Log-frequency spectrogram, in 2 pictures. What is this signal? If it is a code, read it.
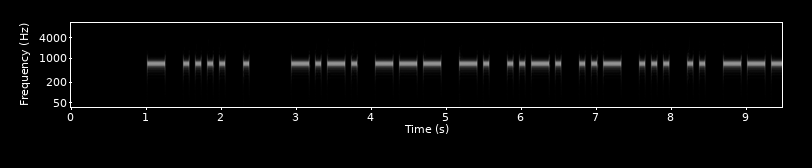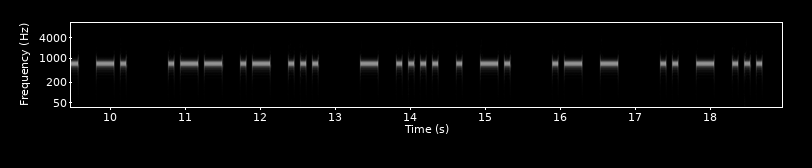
Morse code, heard as a keyed tone, about 15 wpm, 700 Hz. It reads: THE CONFUSION WAS THEN AT ITS
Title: Sentences from Top 1600 Words 15wpm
